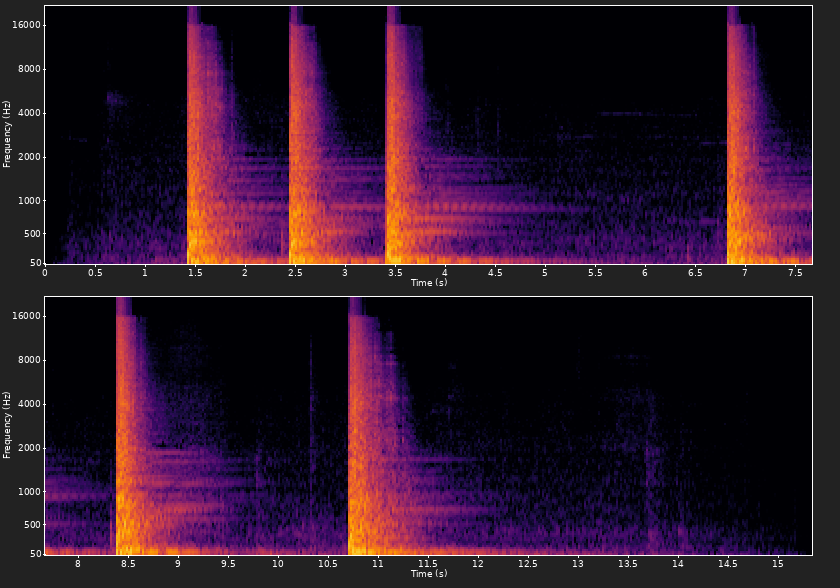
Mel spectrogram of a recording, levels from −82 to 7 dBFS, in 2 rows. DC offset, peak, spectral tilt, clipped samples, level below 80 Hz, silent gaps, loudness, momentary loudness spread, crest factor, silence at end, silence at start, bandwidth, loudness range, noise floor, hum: under 0.1%; 0 dBFS; -4.5 dB/octave; 0.9%; -22 dBFS; none; -10 LUFS; 25 LU; 14 dB; 3.55 s; 1.4 s; over 20 kHz; 5 LU; -68 dBFS; none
